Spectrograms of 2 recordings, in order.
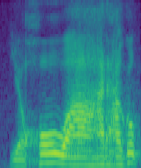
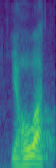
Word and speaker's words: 여호와: 하나님 이름을 함부로 부르지 않기 위해서 숨겼는데, 연구해 본 결과 그 이름을 여호와라고 부르는 거죠. 여호와, 또 다른 표현으로는 야훼, 똑같은 4문자를 보고 발음은 약간 다른 거죠.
